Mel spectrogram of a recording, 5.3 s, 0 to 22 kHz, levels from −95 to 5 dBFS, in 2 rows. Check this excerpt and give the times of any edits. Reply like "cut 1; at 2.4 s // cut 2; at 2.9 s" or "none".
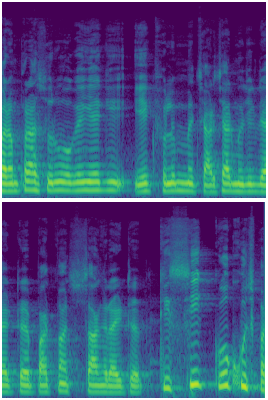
cut 1; at 4.2 s

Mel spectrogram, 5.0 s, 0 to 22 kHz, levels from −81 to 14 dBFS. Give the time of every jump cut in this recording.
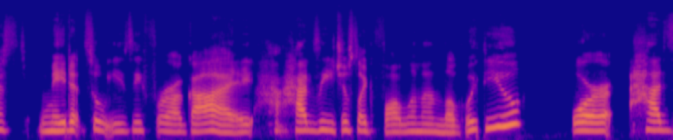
none

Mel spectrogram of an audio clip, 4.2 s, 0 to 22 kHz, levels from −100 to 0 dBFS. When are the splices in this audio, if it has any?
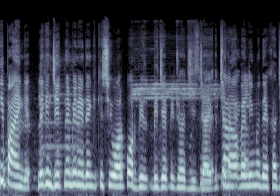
cut 1; at 3.3 s

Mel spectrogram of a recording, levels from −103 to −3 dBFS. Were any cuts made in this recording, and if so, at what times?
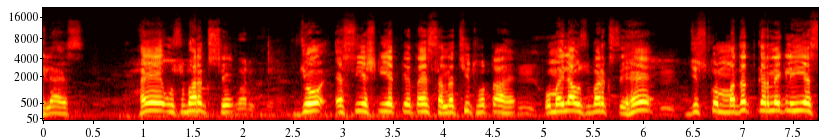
none

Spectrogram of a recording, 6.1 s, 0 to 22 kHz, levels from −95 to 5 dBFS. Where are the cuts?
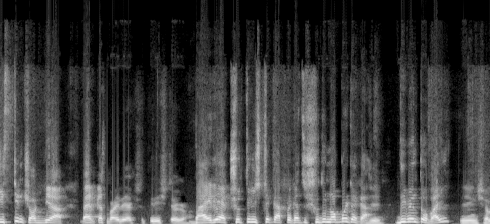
cut 1; at 1.3 s

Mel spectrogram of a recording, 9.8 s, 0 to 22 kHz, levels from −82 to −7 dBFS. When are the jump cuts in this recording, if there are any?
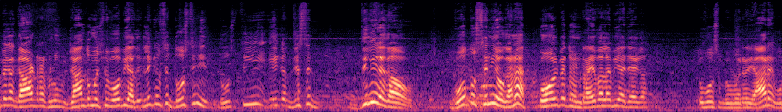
none

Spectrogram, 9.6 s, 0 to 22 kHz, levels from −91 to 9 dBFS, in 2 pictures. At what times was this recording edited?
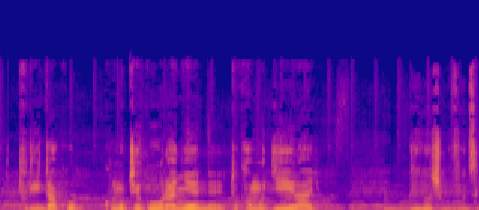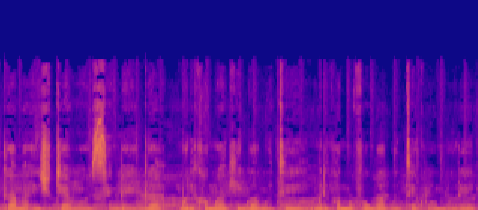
cut 1; at 4.1 s

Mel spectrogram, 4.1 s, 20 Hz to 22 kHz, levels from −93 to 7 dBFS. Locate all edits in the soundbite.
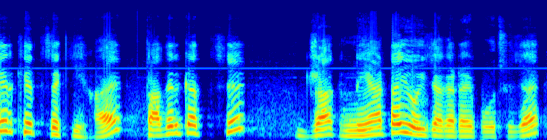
cut 1; at 1.0 s

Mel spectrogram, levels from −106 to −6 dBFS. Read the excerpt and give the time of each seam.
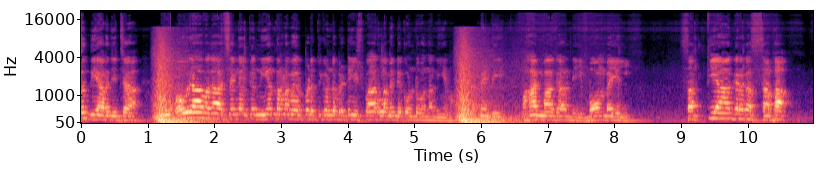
cut 1; at 1.3 s // cut 2; at 6.0 s

